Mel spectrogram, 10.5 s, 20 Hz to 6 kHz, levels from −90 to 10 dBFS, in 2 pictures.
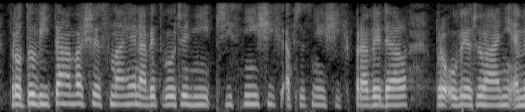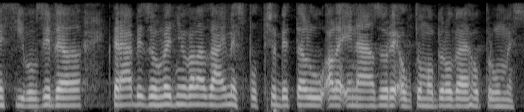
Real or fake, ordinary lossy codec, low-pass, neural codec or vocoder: fake; none; 5.4 kHz; vocoder, 22.05 kHz, 80 mel bands, WaveNeXt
